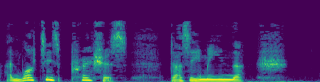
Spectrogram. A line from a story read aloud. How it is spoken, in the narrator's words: breathed Frodo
